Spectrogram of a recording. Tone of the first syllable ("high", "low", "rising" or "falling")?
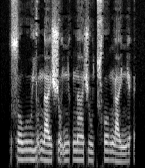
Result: low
